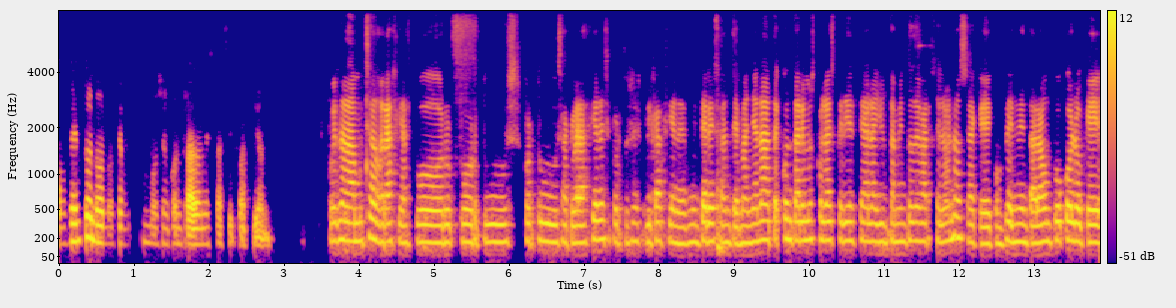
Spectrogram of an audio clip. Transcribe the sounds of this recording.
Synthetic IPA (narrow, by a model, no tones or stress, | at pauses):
omẽnt̪ononose | emose̞ŋko̞nt̪ɾa̰ð̞oene̞st̪asit̪wa̰θjo̰n | pwe̞znaðamut͡ʃazɣ̞ɾaθjaspo̞ɾpo̞ɾt̪uspo̞ɾt̪usaklaɾaθjo̞ne̞sipo̞ɾt̪use̞splikaθjo̞ne̞zmuint̪e̞ɾe̞sant̪e̞mãɲãnako̞nt̪aɾe̞mo̞sko̞nlaespe̞ɾje̞n̟θjaðe̞laʝunt̪amje̞nt̪oðe̞β̞aɾθe̞lo̞nao̞se̞ake̞ko̞mplemẽnt̪aɾaumpo̞ko̞lo̞ke̞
